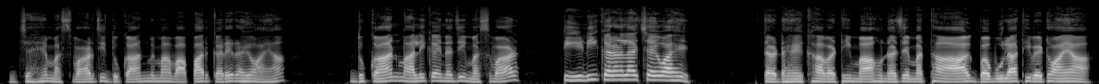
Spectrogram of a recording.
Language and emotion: Sindhi, angry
